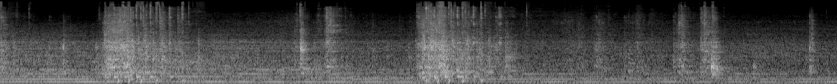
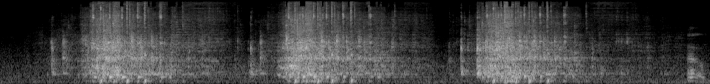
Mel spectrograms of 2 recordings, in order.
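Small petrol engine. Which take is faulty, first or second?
second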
